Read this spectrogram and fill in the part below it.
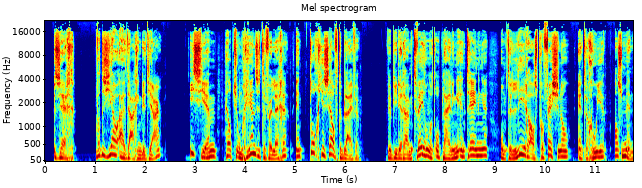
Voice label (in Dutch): radiocommercial; ICM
